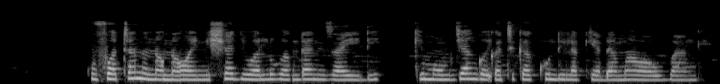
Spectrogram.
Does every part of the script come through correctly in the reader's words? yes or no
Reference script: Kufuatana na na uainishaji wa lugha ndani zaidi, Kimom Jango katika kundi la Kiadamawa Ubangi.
yes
